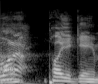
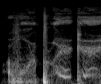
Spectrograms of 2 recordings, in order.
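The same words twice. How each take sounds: First: It is said in a plain everyday voice. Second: It is said in a put-on villain voice.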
